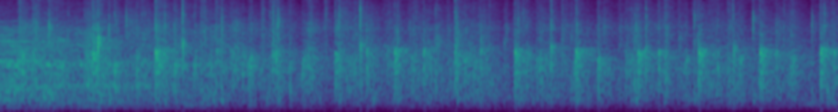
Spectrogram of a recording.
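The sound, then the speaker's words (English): Sustained applause from a crowd, a dense wash of many overlapping claps at a steady, fairly loud level for the whole stretch, with no voices standing out. “So, ladies and gentlemen, go ahead, you can clap for that.”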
